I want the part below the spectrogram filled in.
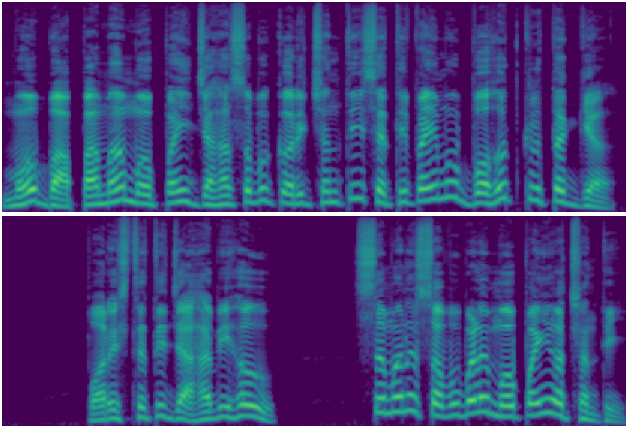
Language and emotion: Odia, happy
